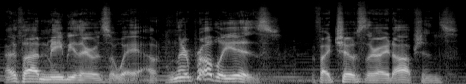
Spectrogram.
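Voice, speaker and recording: Male gamer, mid-pitched, talking casually through a narrative game with music behind. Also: animated, moderate pace. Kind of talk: game playthrough with dramatic read-aloud and casual asides.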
